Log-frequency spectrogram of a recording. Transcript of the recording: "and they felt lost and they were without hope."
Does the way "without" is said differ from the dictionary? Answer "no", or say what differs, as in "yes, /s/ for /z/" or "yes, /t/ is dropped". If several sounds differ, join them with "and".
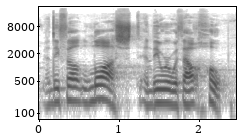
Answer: no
